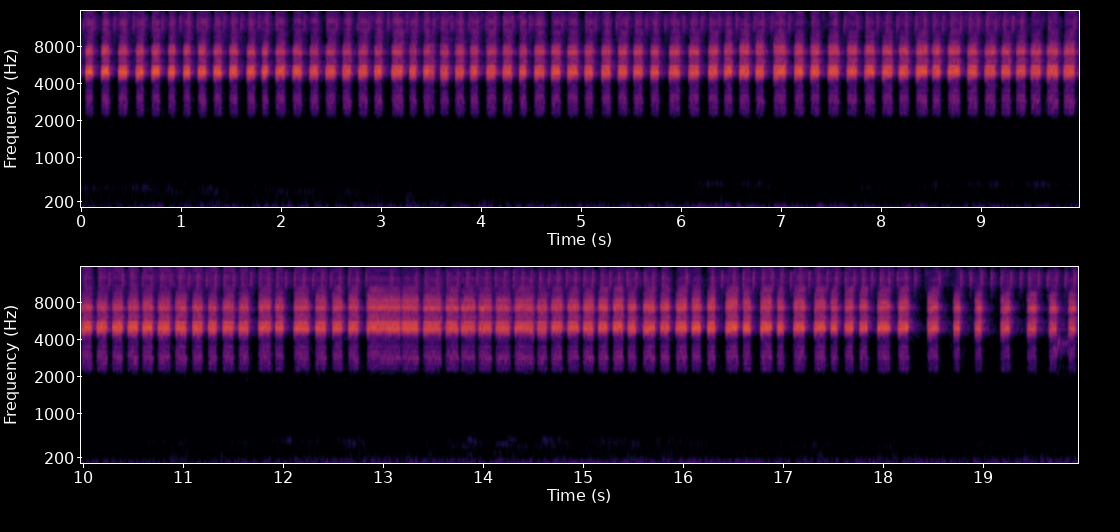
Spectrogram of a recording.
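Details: High, rasping cicada drone on a summer morning, beating in quick even pulses that swell slightly midway, with faint low cooing in the background.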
